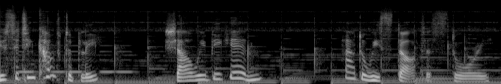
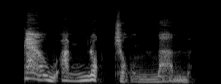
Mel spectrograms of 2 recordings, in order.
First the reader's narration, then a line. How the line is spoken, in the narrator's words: whispered Priya, rather startled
